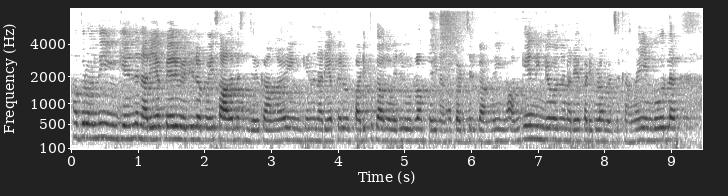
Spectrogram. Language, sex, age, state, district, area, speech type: Tamil, female, 30-45, Tamil Nadu, Cuddalore, rural, spontaneous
